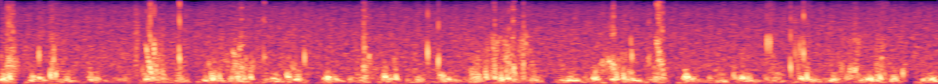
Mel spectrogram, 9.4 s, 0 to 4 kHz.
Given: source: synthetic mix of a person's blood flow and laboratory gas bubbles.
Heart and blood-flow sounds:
Doppler ultrasound of blood flow; precordium
0.00-0.19 s: bubbles
0.35-0.43 s: bubbles
0.47-0.60 s: bubbles
1.41-1.68 s: bubbles
1.74-1.83 s: bubbles
2.05-2.56 s: bubbles
2.62-2.67 s: bubbles
2.84-2.97 s: bubbles
3.00-3.08 s: bubbles
3.60-3.79 s: bubbles
3.90-4.01 s: bubbles
4.24-4.31 s: bubbles
4.34-4.42 s: bubbles
4.69-5.34 s: bubbles
5.89-6.35 s: bubbles
6.46-6.67 s: bubbles
7.31-7.53 s: bubbles
7.64-7.75 s: bubbles
7.86-8.12 s: bubbles
8.34-8.63 s: bubbles
8.75-8.88 s: bubbles
8.98-9.06 s: bubbles
From the record:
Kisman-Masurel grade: 243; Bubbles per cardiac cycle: several, 3 to 8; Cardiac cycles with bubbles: 100%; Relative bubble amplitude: loud (0.450 to 0.775); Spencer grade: 3 (all of the cardiac periods contain showers or single bubble signals, but not dominating or overriding the cardiac motion signals); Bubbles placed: anywhere in the cardiac cycle

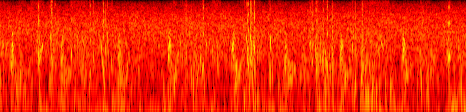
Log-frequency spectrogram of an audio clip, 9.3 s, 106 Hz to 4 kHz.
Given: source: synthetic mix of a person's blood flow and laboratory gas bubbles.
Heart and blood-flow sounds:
Doppler ultrasound of blood flow; precordium
0.00-0.19 s: bubbles
0.38-0.54 s: bubbles
0.60-0.89 s: bubbles
0.97-1.14 s: bubbles
1.38-1.90 s: bubbles
2.00-2.27 s: bubbles
3.45-3.54 s: bubbles
3.58-3.92 s: bubbles
3.98-4.16 s: bubbles
4.22-4.42 s: bubbles
4.81-5.31 s: bubbles
5.37-5.50 s: bubbles
5.54-5.63 s: bubbles
6.17-6.72 s: bubbles
7.01-7.93 s: bubbles
8.32-8.62 s: bubbles
8.90-9.29 s: bubbles
From the record:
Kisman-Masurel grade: 332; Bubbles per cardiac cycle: rolling drumbeat, 9 or more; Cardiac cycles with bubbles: 50 to 99%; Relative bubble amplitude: moderate (0.250 to 0.450); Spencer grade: 3 (all of the cardiac periods contain showers or single bubble signals, but not dominating or overriding the cardiac motion signals); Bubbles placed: only in the low amplitude regions of the cardiac cycle

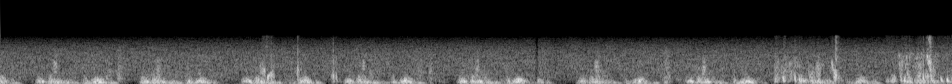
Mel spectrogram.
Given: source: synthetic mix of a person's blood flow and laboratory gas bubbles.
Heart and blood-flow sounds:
Doppler ultrasound of blood flow; precordium
2.61-2.78 s: bubbles
2.95-3.08 s: bubbles
3.30-3.43 s: bubbles
3.58-3.65 s: bubbles
7.73-8.45 s: bubbles
8.84-9.52 s: bubbles
From the record:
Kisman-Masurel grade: 233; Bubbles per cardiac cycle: several, 3 to 8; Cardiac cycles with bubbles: 50 to 99%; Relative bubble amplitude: loud (0.450 to 0.775); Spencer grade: 3 (all of the cardiac periods contain showers or single bubble signals, but not dominating or overriding the cardiac motion signals); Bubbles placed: only in the low amplitude regions of the cardiac cycle

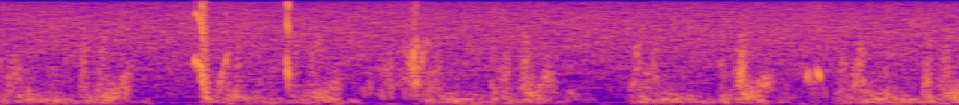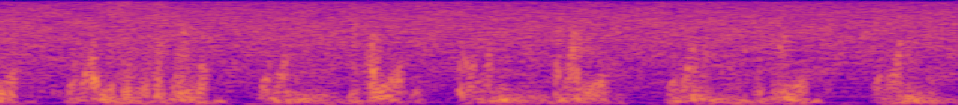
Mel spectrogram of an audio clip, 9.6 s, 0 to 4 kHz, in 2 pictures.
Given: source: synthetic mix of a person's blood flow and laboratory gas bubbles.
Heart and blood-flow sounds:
Doppler ultrasound of blood flow; precordium
0.94-1.17 s: bubbles
1.40-1.48 s: bubbles
1.78-2.22 s: bubbles
2.45-2.54 s: bubbles
4.01-4.14 s: bubbles
4.42-4.50 s: bubbles
5.32-5.64 s: bubbles
7.07-7.15 s: bubbles
From the record:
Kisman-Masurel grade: 123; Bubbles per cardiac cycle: 1 to 2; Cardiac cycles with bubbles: 10 to 50%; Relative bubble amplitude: loud (0.450 to 0.775); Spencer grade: 2 (many but less than half of the cardiac periods contain bubble signals, singularly or in groups); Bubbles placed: only in the low amplitude regions of the cardiac cycle

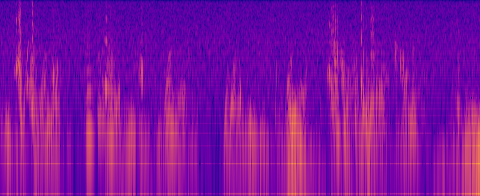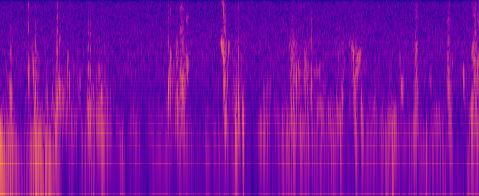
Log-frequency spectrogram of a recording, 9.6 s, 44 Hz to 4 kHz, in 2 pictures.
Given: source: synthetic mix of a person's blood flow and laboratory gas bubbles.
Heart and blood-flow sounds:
Doppler ultrasound of blood flow; precordium
0.12-0.61 s: bubbles
0.84-1.19 s: bubbles
1.39-1.46 s: bubbles
3.27-3.90 s: bubbles
3.94-4.07 s: bubbles
4.11-4.16 s: bubbles
4.56-4.61 s: bubbles
4.86-4.94 s: bubbles
5.05-5.22 s: bubbles
5.25-5.62 s: bubbles
5.65-5.92 s: bubbles
6.44-6.71 s: bubbles
6.98-7.27 s: bubbles
7.37-7.51 s: bubbles
7.68-8.05 s: bubbles
8.14-8.46 s: bubbles
8.79-8.84 s: bubbles
8.92-9.02 s: bubbles
9.26-9.34 s: bubbles
9.40-9.60 s: bubbles
From the record:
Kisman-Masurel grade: 332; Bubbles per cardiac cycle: rolling drumbeat, 9 or more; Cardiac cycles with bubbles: 50 to 99%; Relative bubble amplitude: moderate (0.250 to 0.450); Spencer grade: 3 (all of the cardiac periods contain showers or single bubble signals, but not dominating or overriding the cardiac motion signals); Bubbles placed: only in the low amplitude regions of the cardiac cycle

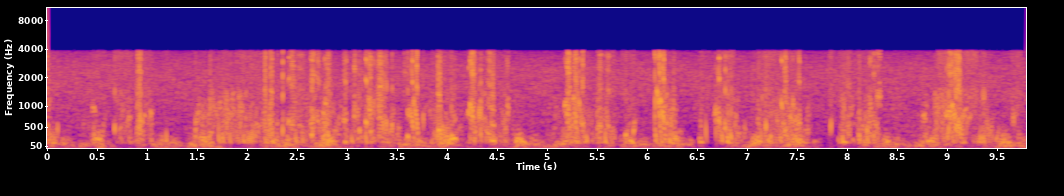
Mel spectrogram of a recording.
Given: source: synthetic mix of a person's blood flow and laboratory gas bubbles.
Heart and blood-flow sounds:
Doppler ultrasound of blood flow; precordium
0.00-0.13 s: bubbles
0.42-0.59 s: bubbles
0.64-1.08 s: bubbles
1.16-1.24 s: bubbles
1.44-2.90 s: bubbles
2.95-3.50 s: bubbles
3.56-4.08 s: bubbles
4.19-4.65 s: bubbles
5.15-5.68 s: bubbles
5.74-5.92 s: bubbles
6.07-6.32 s: bubbles
6.50-6.63 s: bubbles
6.66-6.94 s: bubbles
7.03-7.59 s: bubbles
7.80-7.88 s: bubbles
7.90-8.36 s: bubbles
8.85-9.46 s: bubbles
9.63-9.75 s: bubbles
From the record:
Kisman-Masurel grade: 343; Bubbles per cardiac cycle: rolling drumbeat, 9 or more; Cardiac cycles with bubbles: 100%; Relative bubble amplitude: loud (0.450 to 0.775); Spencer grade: 3 (all of the cardiac periods contain showers or single bubble signals, but not dominating or overriding the cardiac motion signals); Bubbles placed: anywhere in the cardiac cycle

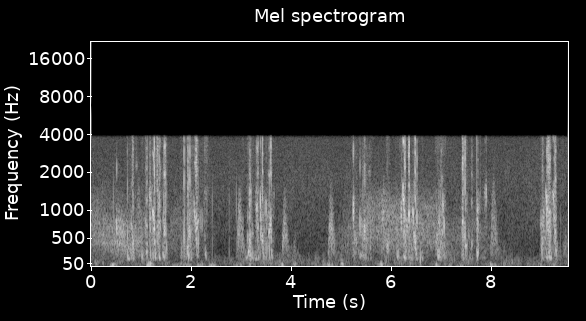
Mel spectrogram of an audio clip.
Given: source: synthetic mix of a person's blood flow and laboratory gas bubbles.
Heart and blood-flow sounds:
Doppler ultrasound of blood flow; subclavian vein
0.48-0.55 s: bubbles
0.70-1.56 s: bubbles
1.77-2.35 s: bubbles
3.00-3.67 s: bubbles
5.21-5.66 s: bubbles
5.89-6.00 s: bubbles
6.08-6.56 s: bubbles
6.59-6.67 s: bubbles
6.88-7.14 s: bubbles
7.39-7.67 s: bubbles
7.71-7.93 s: bubbles
8.97-9.37 s: bubbles
From the record:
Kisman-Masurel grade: 333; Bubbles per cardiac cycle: rolling drumbeat, 9 or more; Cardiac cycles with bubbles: 50 to 99%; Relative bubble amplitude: loud (0.450 to 0.775); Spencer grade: 3 (all of the cardiac periods contain showers or single bubble signals, but not dominating or overriding the cardiac motion signals); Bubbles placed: anywhere in the cardiac cycle

